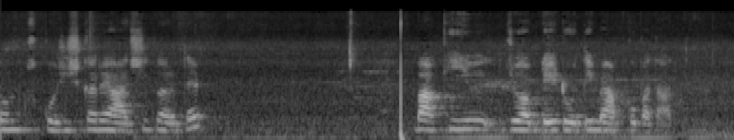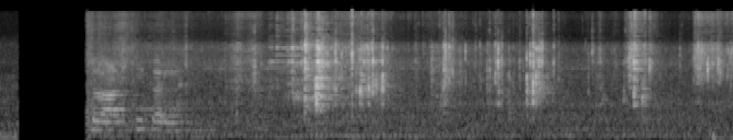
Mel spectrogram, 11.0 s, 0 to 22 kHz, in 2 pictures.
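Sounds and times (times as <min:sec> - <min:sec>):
objects crackling and rustling: 0:06.2 - 0:11.0.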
